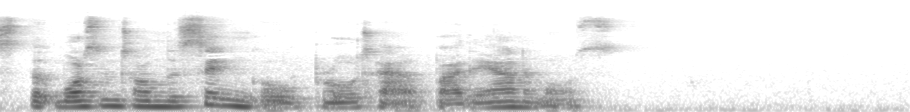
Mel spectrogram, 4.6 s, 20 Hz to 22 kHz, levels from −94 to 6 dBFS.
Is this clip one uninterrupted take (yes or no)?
yes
